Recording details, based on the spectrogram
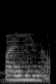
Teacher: Sadəcə olaraq bu sözdə vuruğu ikiyə düşdüyünə görə bəzən şagirdlər bu sözdə uzanma olduğunu zən edir. Ancaq burda i uzun tələffüz olunmur. Sadəcə vurğulu tələffüz olunur.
